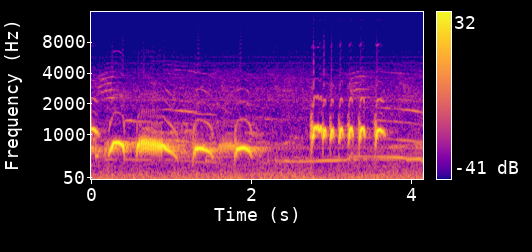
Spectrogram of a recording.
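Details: Local zebra dove paired against a spotted dove. Slow, low, arched coos open the recording. A quick burst of six crisp, staccato cooing notes follows near the end, over a steady low hum.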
